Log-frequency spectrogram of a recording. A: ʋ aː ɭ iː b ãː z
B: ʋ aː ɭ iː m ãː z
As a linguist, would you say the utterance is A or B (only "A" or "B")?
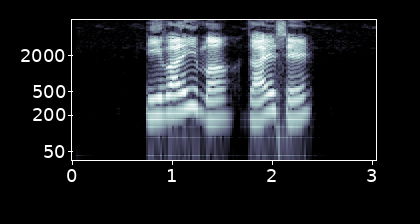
B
